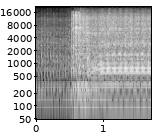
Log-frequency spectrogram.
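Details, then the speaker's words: STIHL FS 131 R four-stroke trimmer after repair (wouldn't idle or run past half throttle, new carburetor already fitted; cause a tiny hole in the valve cover): sharp snap then buzzy, even tone climbing and holding steady; running normally. "Let's zoom in here and get this thing cranked back up, and just, it's gonna run like a dream now. Who would have thought that a minuscule hole in the valve cover would cause this not to run?"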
